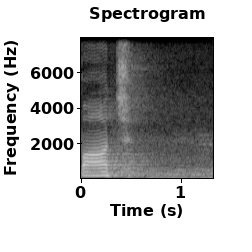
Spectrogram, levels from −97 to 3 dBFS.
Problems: constant background noise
